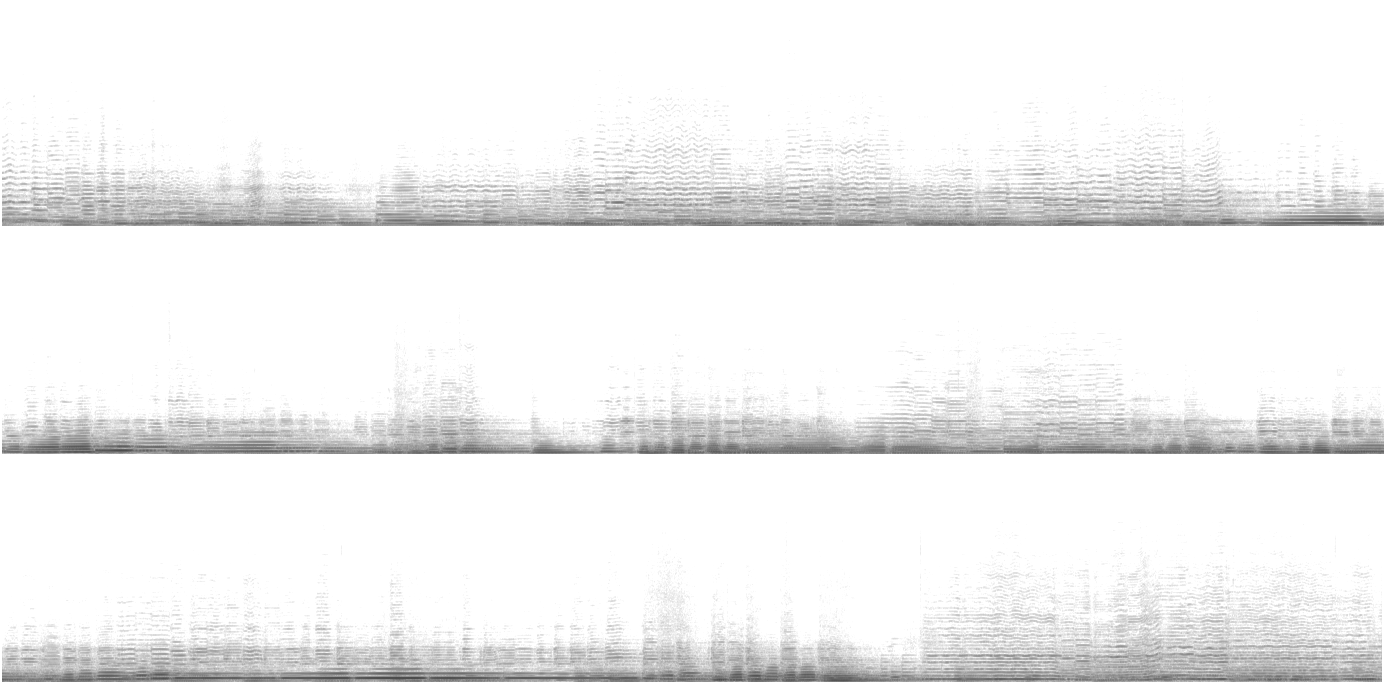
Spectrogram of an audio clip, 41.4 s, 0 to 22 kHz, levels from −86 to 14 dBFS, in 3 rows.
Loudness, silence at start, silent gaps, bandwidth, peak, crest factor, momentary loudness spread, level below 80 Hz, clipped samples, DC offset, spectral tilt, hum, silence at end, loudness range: -28 LUFS; 0 s; none; 8.2 kHz; -10 dBFS; 18 dB; 14 LU; -58 dBFS; under 0.1%; under 0.1%; -8 dB/octave; none; 0 s; 13 LU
